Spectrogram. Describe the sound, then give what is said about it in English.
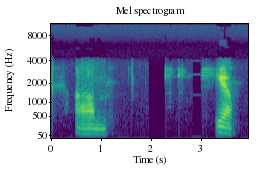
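A mobile phone game notification goes off: two short, bright, voice-like tonal bursts a few seconds apart, the second rising in pitch, with faint little ticks in between. “The Simpsons game on my phone just chimed in my comments”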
